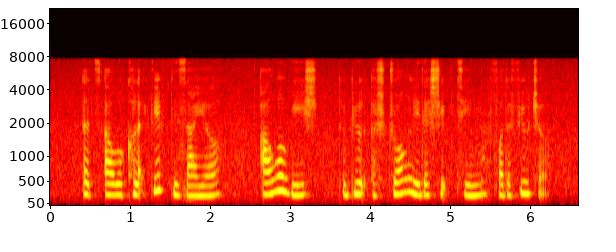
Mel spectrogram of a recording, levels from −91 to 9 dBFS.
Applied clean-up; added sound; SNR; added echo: none; Water; 19 dB; none.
